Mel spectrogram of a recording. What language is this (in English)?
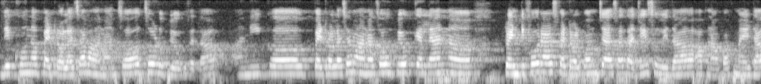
Konkani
